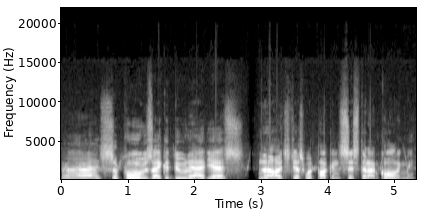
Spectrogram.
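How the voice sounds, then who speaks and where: An actor playing a folksy, easygoing radio operator in a video game, chatty and plain-spoken. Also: male voice, mid-range voice, sing-song, unhurried, bright, forceful tone, no echo, full character voice. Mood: amiable, puzzled. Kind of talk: scripted video game dialogue acting.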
